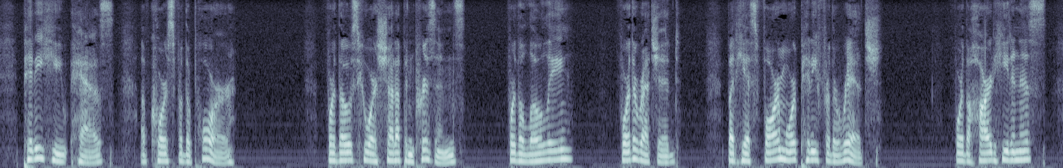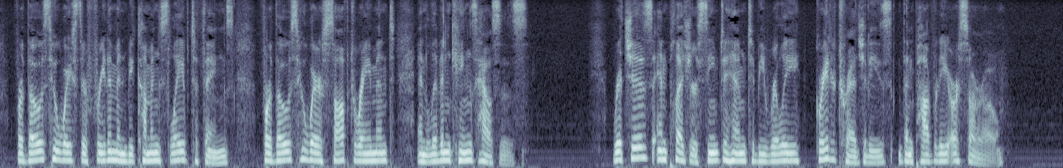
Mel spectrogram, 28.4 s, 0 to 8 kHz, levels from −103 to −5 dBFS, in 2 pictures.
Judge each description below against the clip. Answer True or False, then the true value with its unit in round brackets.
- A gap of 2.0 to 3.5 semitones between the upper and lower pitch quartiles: True (3.1 semitones)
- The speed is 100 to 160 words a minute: True (150 wpm)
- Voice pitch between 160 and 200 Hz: False (135 Hz)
